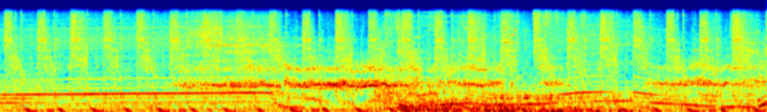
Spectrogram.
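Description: Race car drifting in the Ridge Racer Driftopia video game, with a loud, continuous tire skid and squeal over a revving engine whose pitch rises and falls throughout, no voices.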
